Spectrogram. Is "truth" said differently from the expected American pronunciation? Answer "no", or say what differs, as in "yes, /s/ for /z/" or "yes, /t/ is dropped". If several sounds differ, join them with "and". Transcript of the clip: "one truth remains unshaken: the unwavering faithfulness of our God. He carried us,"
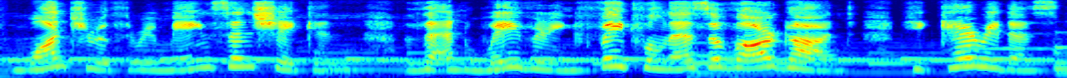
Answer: no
